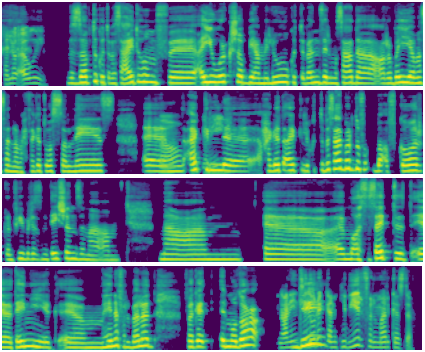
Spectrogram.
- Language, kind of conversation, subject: Arabic, podcast, احكيلي عن لقاء صدفة إزاي ادّاك فرصة ماكنتش متوقّعها؟
- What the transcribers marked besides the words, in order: in English: "workshop"; in English: "presentations"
